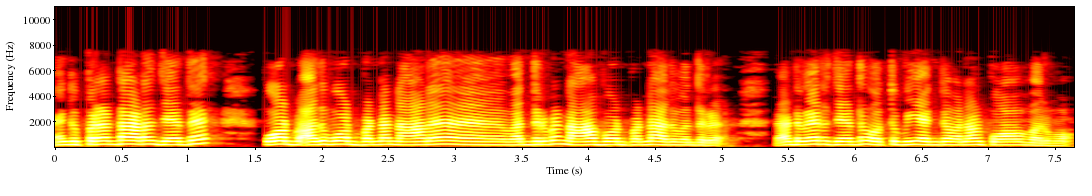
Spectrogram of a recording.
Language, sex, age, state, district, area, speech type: Tamil, female, 60+, Tamil Nadu, Erode, urban, spontaneous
